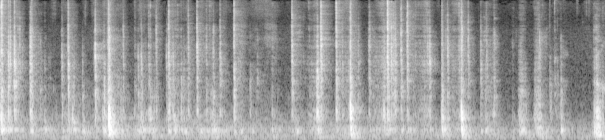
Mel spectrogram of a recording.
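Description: Irregular light clicks and taps of plastic thumb screws and a metal hemming guide being handled and fitted onto the bed of a Janome coverstitch machine, with one sharper knock about a second in.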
